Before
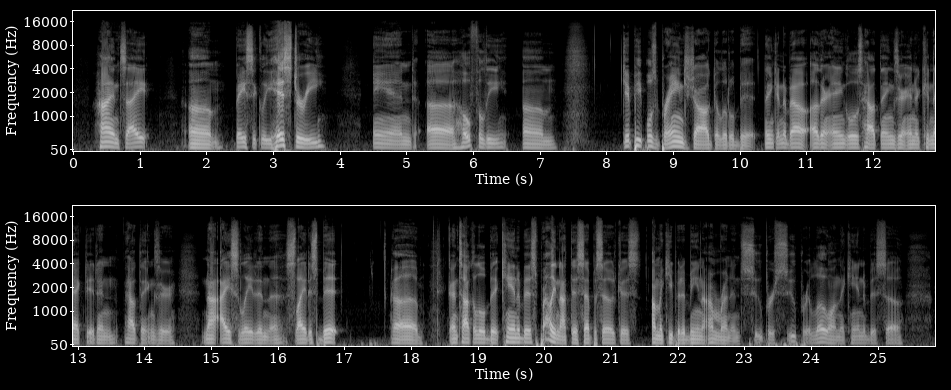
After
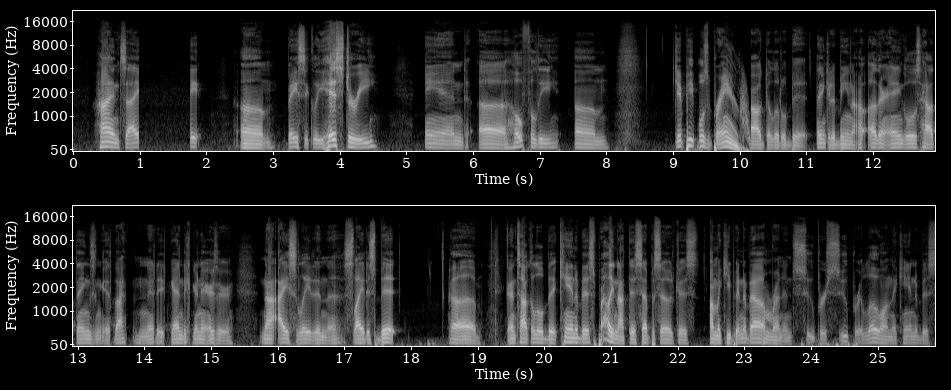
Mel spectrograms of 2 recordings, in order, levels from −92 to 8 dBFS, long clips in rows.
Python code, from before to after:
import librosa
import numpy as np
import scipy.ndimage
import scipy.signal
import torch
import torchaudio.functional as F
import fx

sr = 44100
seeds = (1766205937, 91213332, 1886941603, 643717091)

y = fx.edit(x, sr, fx.insert_room_tone(at_s=0.99, length_s=0.78),
    fx.tape_stop(start_s=9.02, length_s=0.38),
    fx.swap(start_s=10.57, length_s=0.39, other_s=22.03, other_length_s=0.48),
    fx.reverse_span(start_s=12.38, length_s=1.81), tone=tone)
